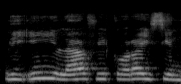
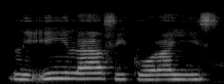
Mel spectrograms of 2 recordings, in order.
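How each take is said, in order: First: The last word ends with an added 'in' sound. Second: The last word stops short without the 'in' sound. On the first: The speaker calls it wrong. "bukan li'ila fi Quraisyin, bukan seperti itu" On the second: The speaker calls it right. "kalau misalkan kita mau berhenti, itu dibacanya"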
